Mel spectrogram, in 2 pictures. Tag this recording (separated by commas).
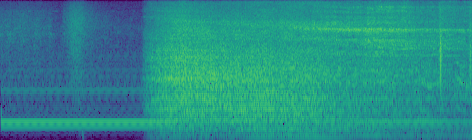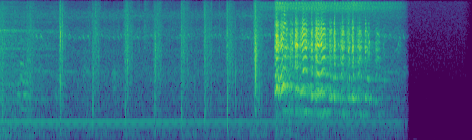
Fowl, Turkey, Gobble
